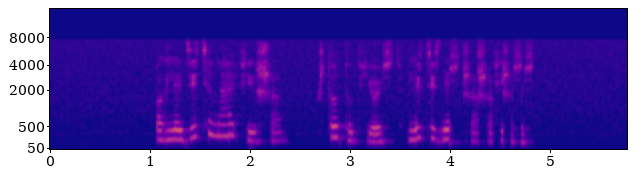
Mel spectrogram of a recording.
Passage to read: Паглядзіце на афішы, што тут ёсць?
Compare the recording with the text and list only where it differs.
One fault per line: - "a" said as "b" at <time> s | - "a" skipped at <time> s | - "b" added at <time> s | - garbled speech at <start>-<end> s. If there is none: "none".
- garbled speech at 3.6-4.8 s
